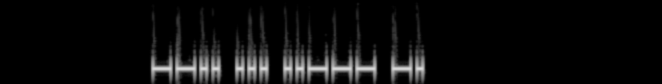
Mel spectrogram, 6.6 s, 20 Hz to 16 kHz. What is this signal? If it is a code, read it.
Morse code, heard as a keyed tone, about 20 wpm, 700 Hz. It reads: ZS2N
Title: DXCC-100 Call Signs - 4 Characters - 20wpm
